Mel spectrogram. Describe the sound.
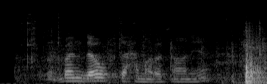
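A man speaks, and then a single sharp metallic clack rings out close by as an apartment door is unlocked, loud and brief after the talk.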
